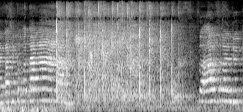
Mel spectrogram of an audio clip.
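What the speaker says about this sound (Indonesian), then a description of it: "Kasih tepuk tangan." A classroom of children claps together in a quick burst of brisk, close hand claps lasting a few seconds, with a tonal voice heard before and after.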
